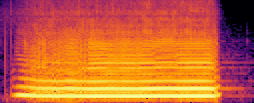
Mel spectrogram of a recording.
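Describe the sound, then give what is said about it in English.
A horn player's lips buzzing without the horn: a single sustained lip buzz, steady and fairly loud, with a nasal, insect-like drone holding one pitch for just over a second before stopping abruptly. No talking over it. “Can we hear that sound without a horn at your lips? Yeah, so this is the plain buzzing.”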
